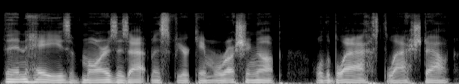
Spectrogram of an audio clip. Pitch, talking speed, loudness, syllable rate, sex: 95 Hz, 185 wpm, -17 LUFS, 4.6 syllables/s, male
